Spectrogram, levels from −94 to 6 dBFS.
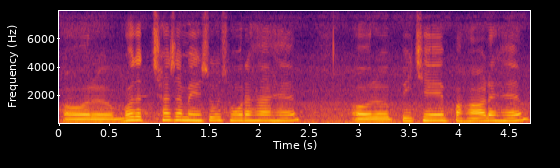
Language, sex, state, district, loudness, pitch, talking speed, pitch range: Hindi, male, Madhya Pradesh, Katni, -13 LUFS, 205 Hz, 150 wpm, 170-220 Hz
